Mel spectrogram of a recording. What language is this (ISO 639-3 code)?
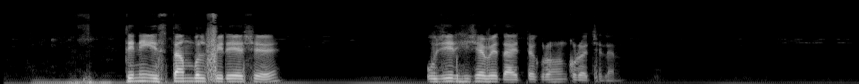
ben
